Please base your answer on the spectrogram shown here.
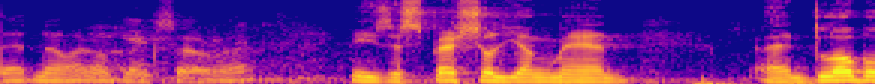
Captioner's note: laughter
